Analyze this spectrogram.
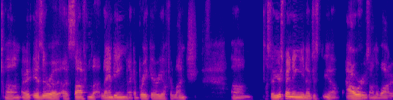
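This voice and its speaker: Dark, mellow tone at a moderate pace, with fairly even intonation and big swings in loudness. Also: man, medium pitch for a man. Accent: American. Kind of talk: Q&A in an online presentation. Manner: halting, many fillers and repetitions.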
